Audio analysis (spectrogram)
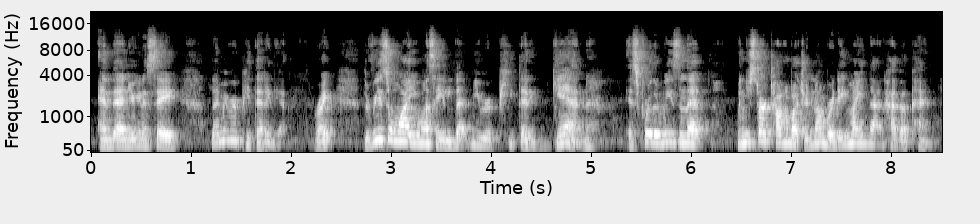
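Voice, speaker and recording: A man's voice: fairly high pitch, very animated, fast talker, fairly bright tone. A man giving an informal instructional marketing-training talk, conversational and emphatic, often checking in with "right?" as he makes his points. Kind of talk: informal instructional talk with acted-out example calls.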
